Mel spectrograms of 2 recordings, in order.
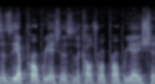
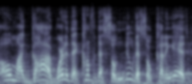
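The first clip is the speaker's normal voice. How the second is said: higher, lightly hammed-up amazement; mock gushing; 7 semitones higher, 3 dB louder than usual. Professor mocks people praising appropriated style, higher mock amazement. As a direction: fawn over something as brand new.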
